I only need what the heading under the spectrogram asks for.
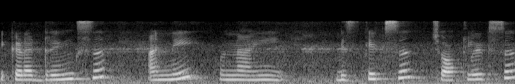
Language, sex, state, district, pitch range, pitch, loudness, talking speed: Telugu, female, Andhra Pradesh, Visakhapatnam, 210-260 Hz, 225 Hz, -17 LUFS, 70 wpm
